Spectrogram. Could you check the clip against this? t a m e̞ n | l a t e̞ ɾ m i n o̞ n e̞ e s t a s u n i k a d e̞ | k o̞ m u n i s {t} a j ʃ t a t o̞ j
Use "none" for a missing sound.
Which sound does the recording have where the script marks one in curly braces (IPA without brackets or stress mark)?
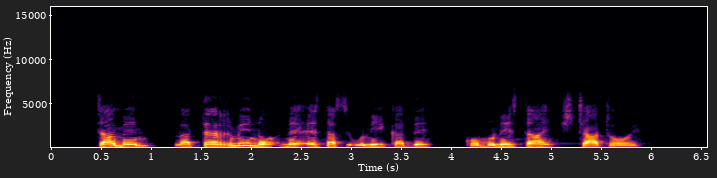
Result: t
